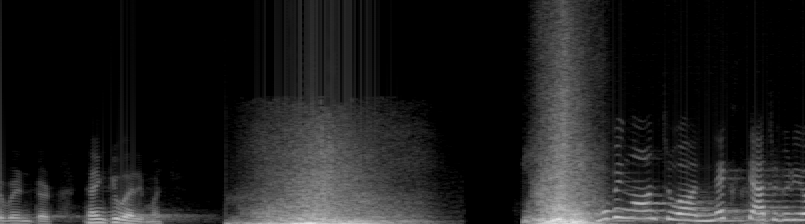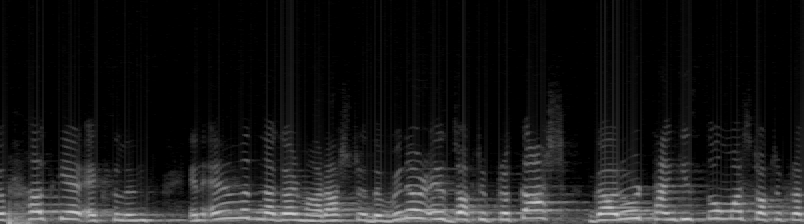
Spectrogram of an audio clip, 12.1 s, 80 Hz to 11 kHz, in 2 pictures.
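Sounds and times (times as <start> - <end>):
deep swoosh: 1.7 - 3.4, 4.0 - 4.6
woman speaking: 4.5 - 12.0.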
